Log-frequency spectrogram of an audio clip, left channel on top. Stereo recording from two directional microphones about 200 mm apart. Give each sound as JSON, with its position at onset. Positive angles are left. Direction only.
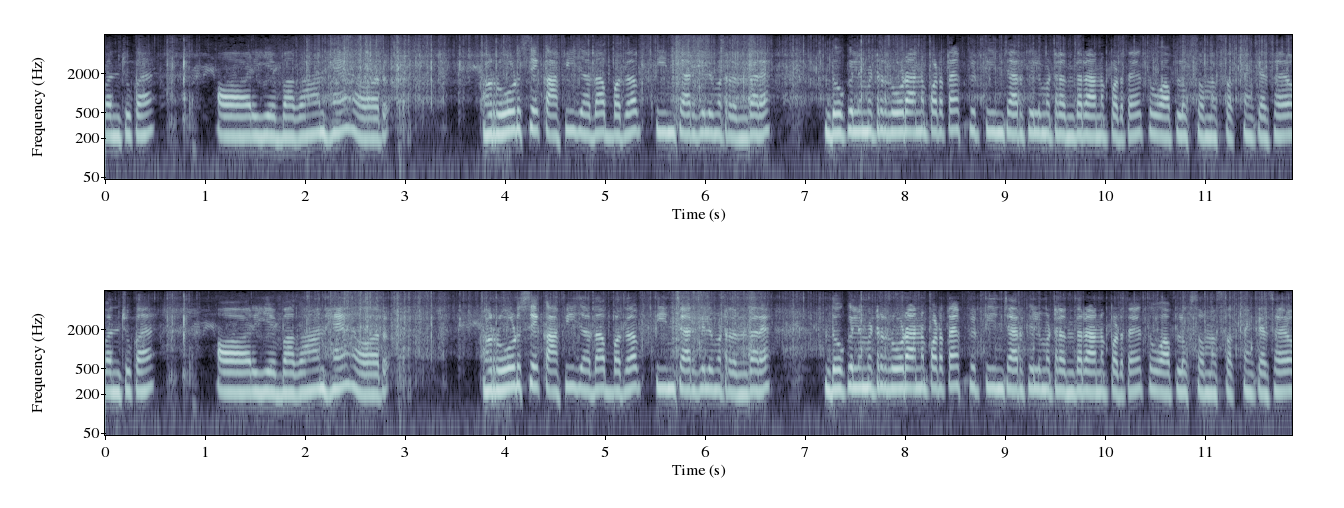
{"t": 0.0, "sound": "speech", "side_deg": -5}
{"t": 2.0, "sound": "speech", "side_deg": -25}
{"t": 3.7, "sound": "speech", "side_deg": -5}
